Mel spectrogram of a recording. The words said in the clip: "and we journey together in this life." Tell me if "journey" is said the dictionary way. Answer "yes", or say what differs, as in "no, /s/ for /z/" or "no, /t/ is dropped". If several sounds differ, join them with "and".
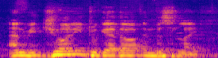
no, /n/ is dropped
